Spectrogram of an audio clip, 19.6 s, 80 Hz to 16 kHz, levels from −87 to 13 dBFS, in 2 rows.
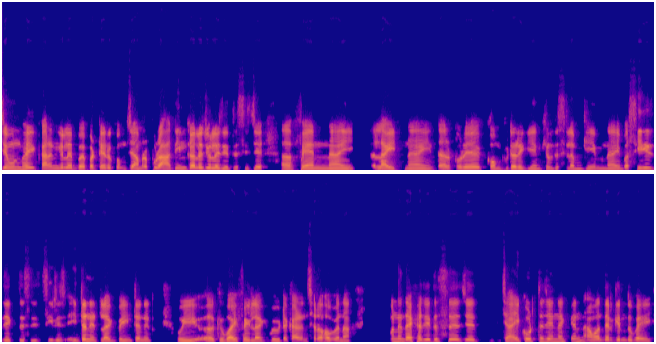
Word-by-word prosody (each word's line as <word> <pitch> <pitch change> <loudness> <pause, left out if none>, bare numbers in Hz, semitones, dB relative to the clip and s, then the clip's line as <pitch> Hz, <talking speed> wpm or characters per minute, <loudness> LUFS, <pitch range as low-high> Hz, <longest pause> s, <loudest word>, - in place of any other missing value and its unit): যেমন 195 +2 +2
ভাই 200 -1 +5 0.2
কারেন্ট 160 +2 +3
গেলে 180 0 +4
ব্যাপারটা 155 +3 +2
এরকম, 170 +1 -3
যে - - +2
আমরা 155 +1 -1
পুরো 175 - +4
আদিমকালে 180 +3 +3
চলে 165 -1 +5
যেতেছি, 140 -1 -5
যে 145 - +2 0.4
আ - - +3 0.2
ফ্যান 145 +1 +4 0.2
নাই, 140 0 +3 0.6
লাইট 140 +3 +5 0.2
নাই, 140 0 0 0.2
তারপরে 135 +1 0 0.3
কম্পিউটারে 150 0 +1
গেম 135 0 -3
খেলতেসিলাম, 140 -1 -4
গেম 140 +1 -4 0.2
নাই 135 -1 0
বা - - 0
সিরিজ 175 +1 +4
দেখতেছি, 150 -1 -7 0.2
সিরিজ 155 -1 -7 0.2
ইন্টারনেট 180 +1 +5
লাগবে। 140 -1 +1
ইন্টারনেট 150 -2 -2 0.4
ওই 145 - +1 0.5
কি, - - -10
ওয়াইফাই 145 +3 +3
লাগবে, 140 -1 -2
ওইটা 135 - -3
কারেন্ট 145 +1 0
ছাড়া 140 - 0
হবে 135 0 -1
না। 135 - +1 0.6
মানে 215 +1 -2
দেখা 185 +3 +4
যাইতেছে, 195 +1 -1 0.2
যে 180 - +5 0.5
যাই 140 +4 +3
করতে 215 +1 -1
যাই 215 -1 0
না 215 - +1
কেন, 225 +1 -4 0.2
আমাদের 165 +2 +1
কিন্তু 165 -1 -1
ভাই 150 -2 +2
155 Hz, 160 wpm, -24 LUFS, 140-175 Hz, 0.6 s, ভাই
